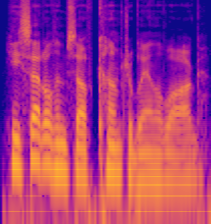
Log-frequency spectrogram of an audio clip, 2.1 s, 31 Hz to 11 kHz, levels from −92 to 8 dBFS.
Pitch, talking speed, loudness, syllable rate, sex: 110 Hz, 200 wpm, -18 LUFS, 6.2 syllables/s, male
